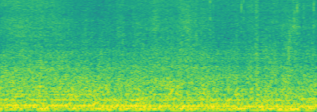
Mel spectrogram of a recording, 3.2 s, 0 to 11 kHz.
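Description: Supercharged Acura NSX engine heard from inside the cabin at about 3000 rpm, a loud, low, steady burbling drone with rumbling texture, no voices.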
